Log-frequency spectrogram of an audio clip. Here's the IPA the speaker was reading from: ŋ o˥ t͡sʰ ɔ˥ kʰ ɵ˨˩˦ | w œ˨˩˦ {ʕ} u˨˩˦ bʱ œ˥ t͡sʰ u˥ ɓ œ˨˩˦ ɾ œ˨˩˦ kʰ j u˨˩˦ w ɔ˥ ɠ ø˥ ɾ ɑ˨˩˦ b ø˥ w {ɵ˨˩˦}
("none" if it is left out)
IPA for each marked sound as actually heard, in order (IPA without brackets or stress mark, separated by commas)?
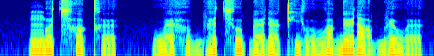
h, ɵ˨˩˦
